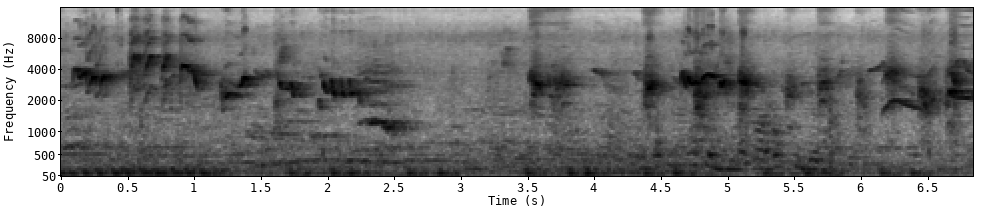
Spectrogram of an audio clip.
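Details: Magpie-robin song used as a lure to provoke other birds into singing: loud varied whistled phrases, slurred and rising, in short bursts, over a steady low hum.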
